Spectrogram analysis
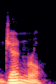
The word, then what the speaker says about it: general: good the general trend general two-syllable general general general trend is favorable yes pronunciation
